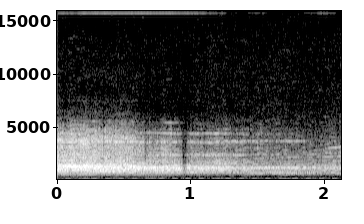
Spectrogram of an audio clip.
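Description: Audience cheering and clapping after a band is announced, a steady wash of crowd noise that eases off about a second in.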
